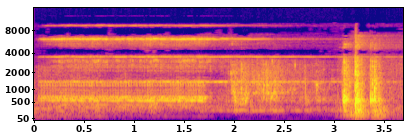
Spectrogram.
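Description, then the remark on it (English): A telephone in an office rings in short, loud bursts near the end, following a sustained tonal hum and softer rattling. No one speaks. “The first break in the case developed over the phone.”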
